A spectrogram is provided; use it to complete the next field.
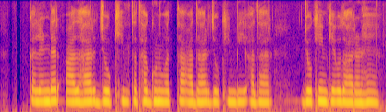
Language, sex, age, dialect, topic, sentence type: Hindi, female, 41-45, Garhwali, banking, statement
